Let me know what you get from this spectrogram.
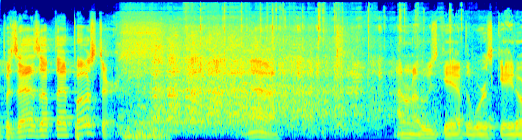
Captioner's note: laughter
